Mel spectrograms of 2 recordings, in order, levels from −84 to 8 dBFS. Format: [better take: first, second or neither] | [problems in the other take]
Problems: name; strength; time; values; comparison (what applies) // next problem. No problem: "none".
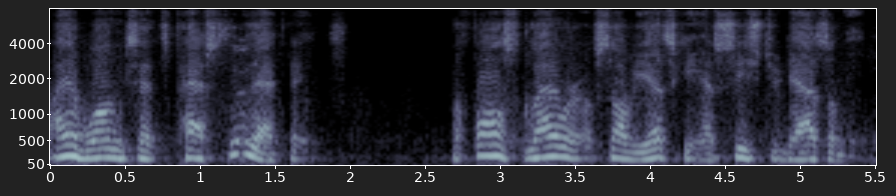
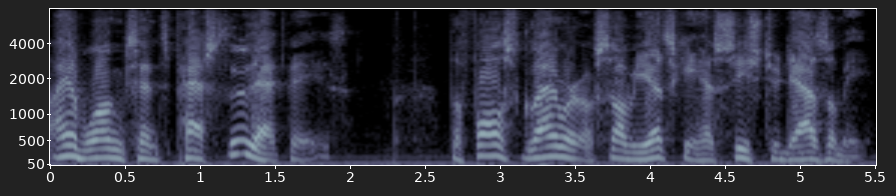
second | noise reduction (neural separator model SepFormer DNS4)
